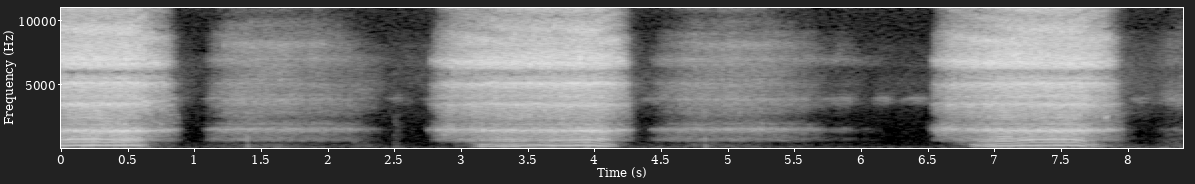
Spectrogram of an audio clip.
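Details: Clean snoring sound effect: loud, buzzing snores with a tonal whistle, about 17 breaths a minute, each followed by a softer breath out during sleep.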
